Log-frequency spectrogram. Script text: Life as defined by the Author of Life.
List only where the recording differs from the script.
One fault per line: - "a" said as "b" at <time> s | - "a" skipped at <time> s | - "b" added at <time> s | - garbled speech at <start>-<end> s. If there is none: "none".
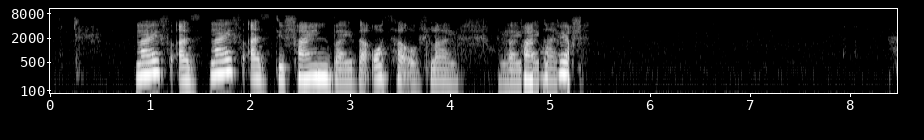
- "life as" added at 1.6 s
- garbled speech at 4.5-5.4 s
